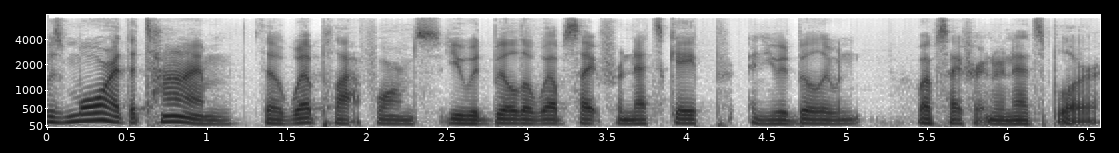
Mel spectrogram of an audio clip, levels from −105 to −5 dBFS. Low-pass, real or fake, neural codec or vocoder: 7.2 kHz; fake; codec, 16 kHz, 1 kbps, X-Codec, HuBERT features, trained on LibriSpeech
